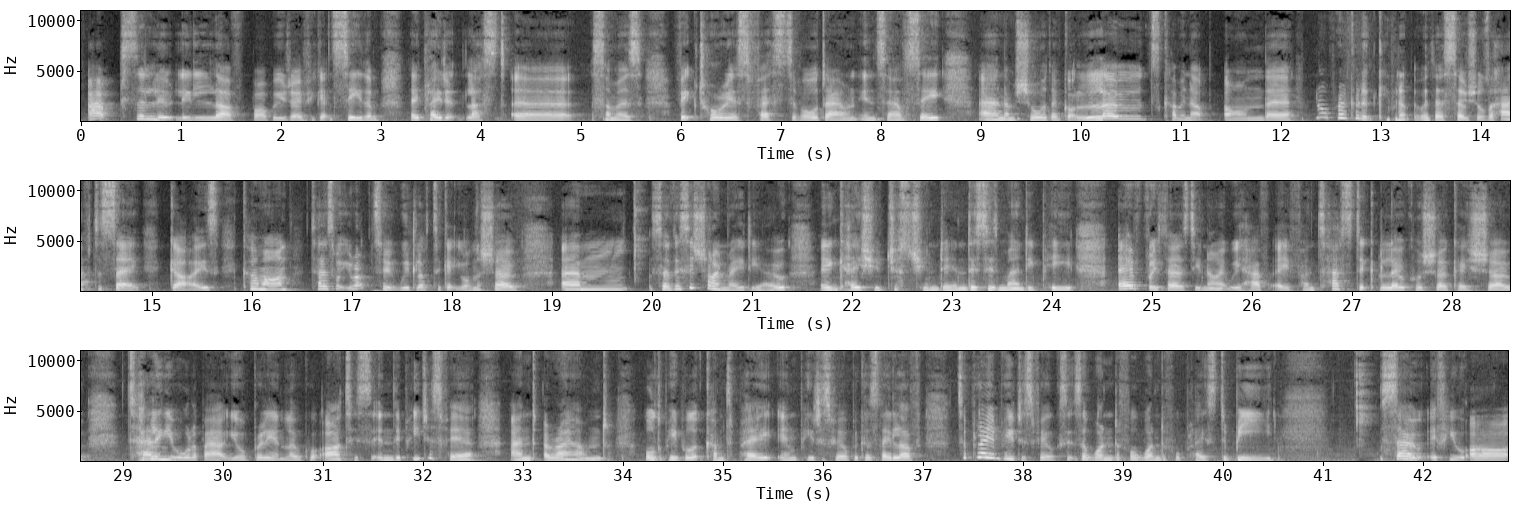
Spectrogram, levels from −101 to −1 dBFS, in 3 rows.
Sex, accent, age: female, British, 40-59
